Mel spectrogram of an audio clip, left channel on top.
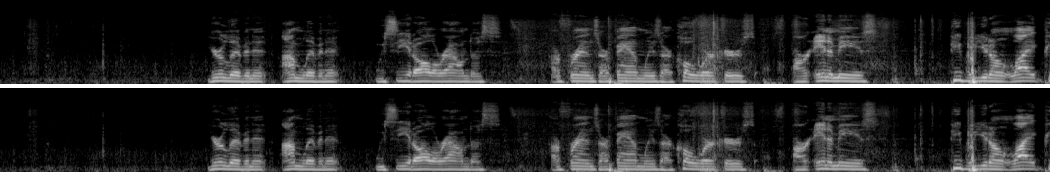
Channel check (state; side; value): normal; both; correlation 0.66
